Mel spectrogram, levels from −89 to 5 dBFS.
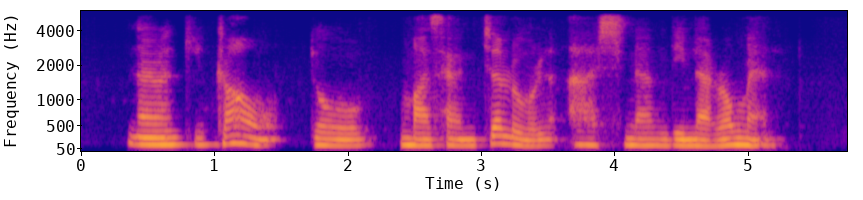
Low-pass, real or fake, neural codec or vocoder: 5.4 kHz; fake; codec, 16 kHz, 1 kbps, X-Codec, HuBERT features, trained on general audio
